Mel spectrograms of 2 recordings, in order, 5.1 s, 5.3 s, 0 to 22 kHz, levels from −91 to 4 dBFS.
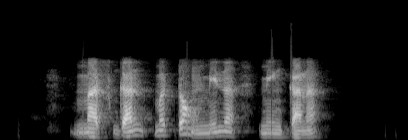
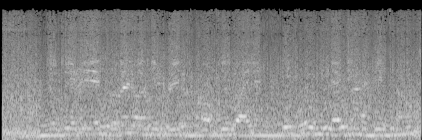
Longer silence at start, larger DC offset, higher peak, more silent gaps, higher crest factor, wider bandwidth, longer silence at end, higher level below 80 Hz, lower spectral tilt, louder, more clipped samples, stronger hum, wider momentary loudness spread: first, 0.95 s vs 0.05 s; neither; about the same, -2 dBFS vs -2 dBFS; neither; first, 22 dB vs 12 dB; second, 4.7 kHz vs 17 kHz; first, 1.1 s vs 0 s; second, -62 dBFS vs -32 dBFS; first, -7.5 dB/octave vs -4.5 dB/octave; second, -22 LUFS vs -12 LUFS; neither; neither; first, 13 LU vs 2 LU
